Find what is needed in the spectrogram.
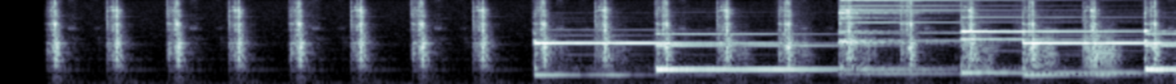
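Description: Clock ticking as the intro of a pop song, about four ticks a second, joined about two seconds in by a slow line of held, bell-like notes over the continuing ticks.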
